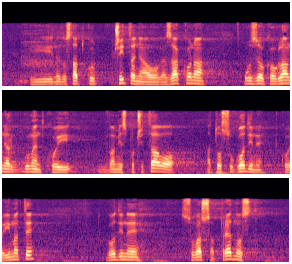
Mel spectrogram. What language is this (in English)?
Serbian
